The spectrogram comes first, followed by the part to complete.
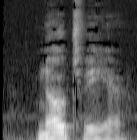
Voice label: "noodweer", Dutch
